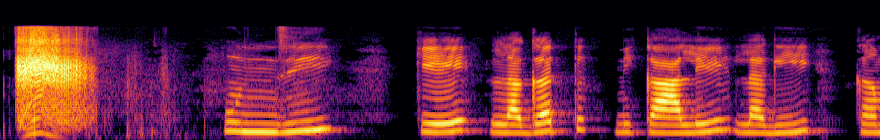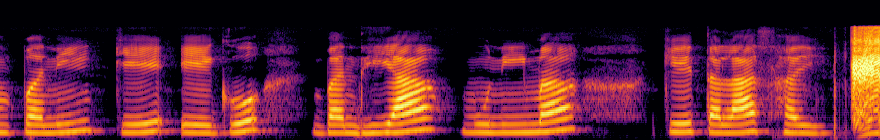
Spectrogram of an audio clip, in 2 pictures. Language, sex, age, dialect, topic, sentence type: Magahi, female, 25-30, Central/Standard, banking, statement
